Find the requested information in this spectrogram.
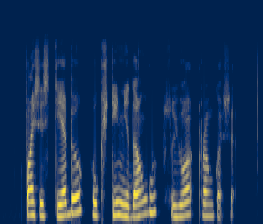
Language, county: Lithuanian, Šiauliai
